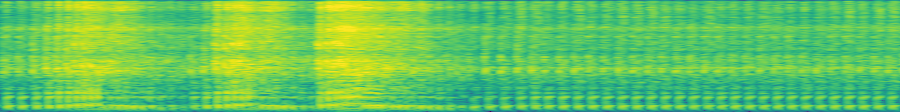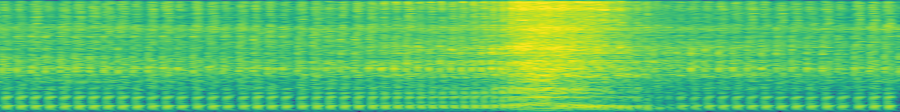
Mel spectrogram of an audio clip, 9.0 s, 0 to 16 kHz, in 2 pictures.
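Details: 2016 KTM RC 390 BS3, about 29,000 km, recorded with mic removed: single-cylinder idles evenly and picks up cleanly on throttle blips, no knocks or rattles; engine sounds healthy.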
